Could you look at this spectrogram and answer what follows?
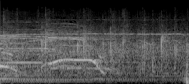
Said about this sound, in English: Go ahead and give the Lord the biggest hand clap of praise at all of our campuses.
